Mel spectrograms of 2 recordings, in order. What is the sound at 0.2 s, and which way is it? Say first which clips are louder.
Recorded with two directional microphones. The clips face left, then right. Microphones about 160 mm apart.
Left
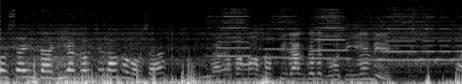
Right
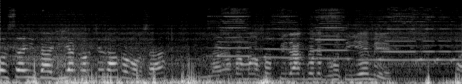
Speech: left 2 dB; 5° left (ahead or behind).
